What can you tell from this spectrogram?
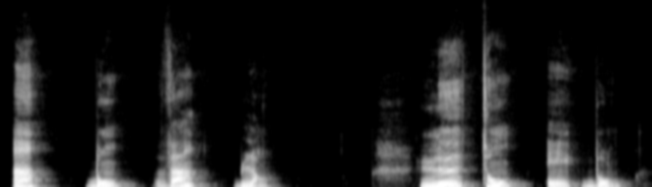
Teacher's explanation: These letter combinations all have the nasalized vowel sound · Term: nasal vowels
